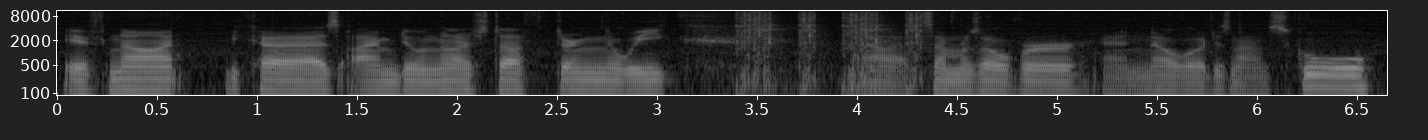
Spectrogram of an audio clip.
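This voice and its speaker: A young gaming video creator narrates his gameplay in casual commentary, rambling and thinking out loud with lots of hesitation. His voice is slightly low and a bit nasal, with a steady tone at a normal speed. A faint hum sits in the background.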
